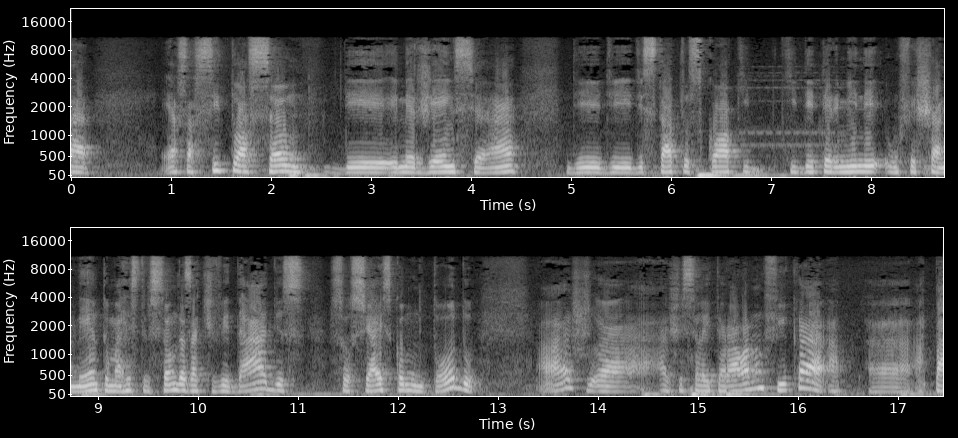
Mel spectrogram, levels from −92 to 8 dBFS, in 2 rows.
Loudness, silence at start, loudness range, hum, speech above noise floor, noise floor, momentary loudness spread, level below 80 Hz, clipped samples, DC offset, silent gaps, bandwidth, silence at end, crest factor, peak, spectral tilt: -17 LUFS; 0 s; 4 LU; none; 26 dB; -42 dBFS; 13 LU; -32 dBFS; under 0.1%; under 0.1%; none; 11.5 kHz; 0 s; 12 dB; -4 dBFS; -5.5 dB/octave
